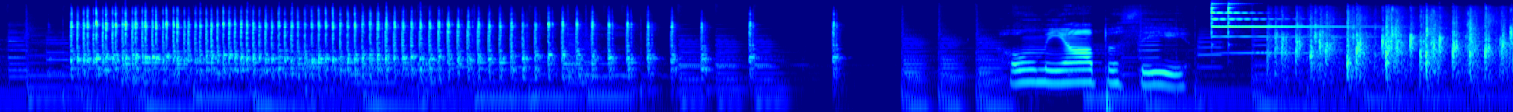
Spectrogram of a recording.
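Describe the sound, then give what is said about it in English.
A prize wheel spun for a random pick, its pointer ticking rapidly at first, then the clicks spread out and slow until the wheel stops about halfway through, followed by other brief sounds. “Give the old Wheel of Fortune a spin and see which one we land on.”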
